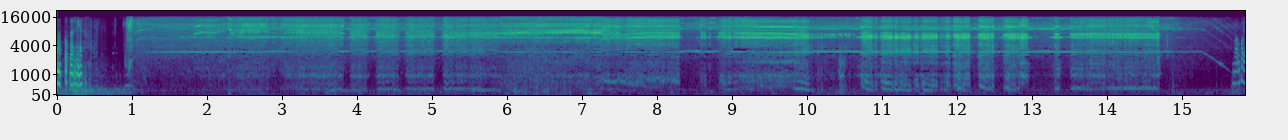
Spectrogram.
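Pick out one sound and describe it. A small rotary tool whines at high speed, grinding.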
